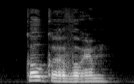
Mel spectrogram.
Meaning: tubeworm (marine polychaete worm constructing tubes)
- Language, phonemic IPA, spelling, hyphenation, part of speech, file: Dutch, /ˈkoː.kərˌʋɔrm/, kokerworm, ko‧ker‧worm, noun, Nl-kokerworm.ogg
